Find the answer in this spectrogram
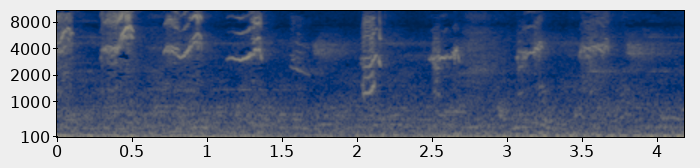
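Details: Eleven-day-old Streak-eared Bulbul chick, Ubon Ratchathani, Thailand, April 2023. High, wavering chirps come in a quick cluster, then thin out into sparser squeaks and clicks, over a strong low rumble.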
